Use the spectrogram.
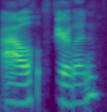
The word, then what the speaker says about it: Æl Fierlen: Now, not where I'm from, obviously, but the ash letter is meant to make that noise, so Æl Fierlen, and so that's why it's pronounced that way. Everyone confuses it with Latin, where the ash makes the A sound. Just because Æl Fierlen is Old English, not Latin.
